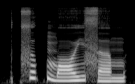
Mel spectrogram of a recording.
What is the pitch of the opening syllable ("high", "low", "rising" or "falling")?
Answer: high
